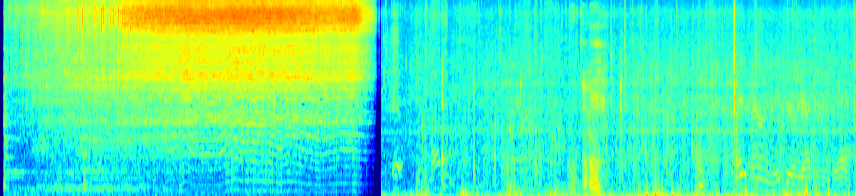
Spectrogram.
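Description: For about the first half, a hiss with wavering tones builds up over a couple of seconds and cuts off suddenly. Then comes a mountain bike riding along a dirt trail: wind rumble on the chest-mounted camera, tyre noise, and rattles and clicks from the bike, with riders' voices now and then.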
